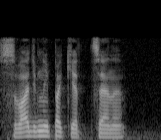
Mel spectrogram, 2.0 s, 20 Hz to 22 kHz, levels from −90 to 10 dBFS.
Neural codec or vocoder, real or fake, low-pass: none; real; 7.2 kHz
